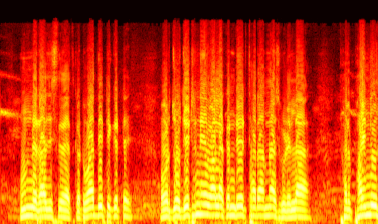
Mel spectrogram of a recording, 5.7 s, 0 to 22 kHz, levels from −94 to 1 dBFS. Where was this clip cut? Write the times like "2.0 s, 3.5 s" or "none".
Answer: none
